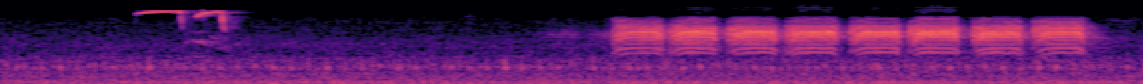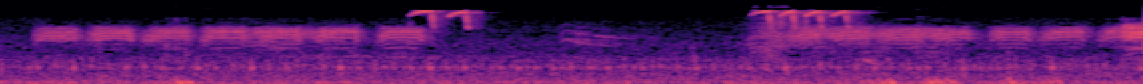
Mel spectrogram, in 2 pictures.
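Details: Wild black-capped chickadees calling on a foggy morning up north during a fishing trip: thin, high descending chick notes, then a steady run of about eight harsh, buzzy dee notes, with further dee series and high notes following.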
